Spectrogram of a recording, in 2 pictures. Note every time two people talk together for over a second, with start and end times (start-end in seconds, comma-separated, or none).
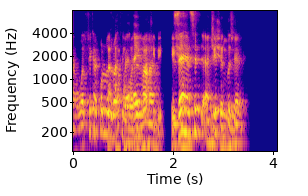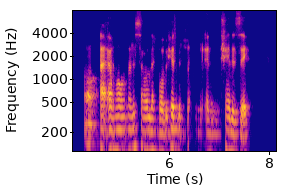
0.7-3.4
